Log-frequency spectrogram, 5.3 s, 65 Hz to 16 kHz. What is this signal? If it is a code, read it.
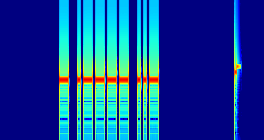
Morse code, heard as a keyed tone, about 20 wpm, 700 Hz. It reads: T1U
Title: Three Challenging Letter-Number Combinations 20wpm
